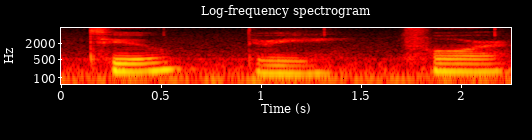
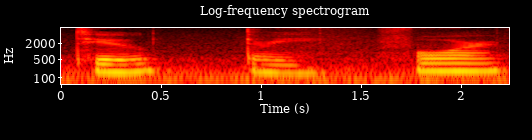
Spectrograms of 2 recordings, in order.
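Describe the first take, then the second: No difference in how they are said.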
